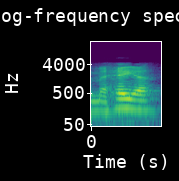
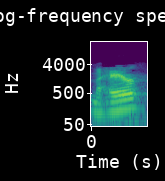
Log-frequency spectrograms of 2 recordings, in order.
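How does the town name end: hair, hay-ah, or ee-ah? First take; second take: hay-ah; hair. First: The name ends with a 'hay-ah' sound. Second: The name ends with a 'hair' sound. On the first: This is the locally preferred, Spanish-like pronunciation. "I prefer the Mahaya pronunciation. It's somewhat sort of close to how you should say it in Spanish" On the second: This is how some older rural locals say it. "If you're I don't know, 85 and a redneck, you pronounce it Mahair"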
